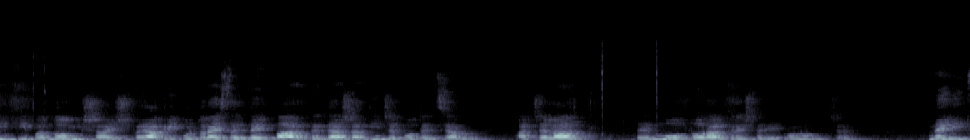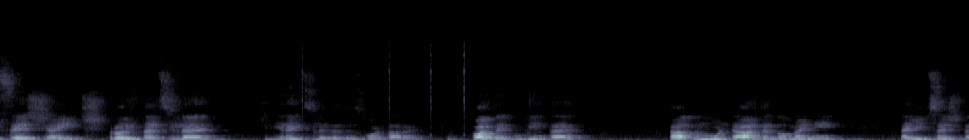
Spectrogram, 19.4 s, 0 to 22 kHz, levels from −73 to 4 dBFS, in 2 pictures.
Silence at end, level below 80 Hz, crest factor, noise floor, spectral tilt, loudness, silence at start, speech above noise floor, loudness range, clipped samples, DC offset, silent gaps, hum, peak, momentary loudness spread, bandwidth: 0 s; -62 dBFS; 20 dB; -59 dBFS; -7 dB/octave; -29 LUFS; 0 s; 30 dB; 7 LU; under 0.1%; under 0.1%; none; none; -10 dBFS; 15 LU; 12 kHz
